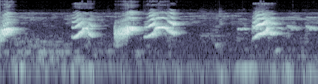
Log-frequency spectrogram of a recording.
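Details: A pair of Asian pied starlings, caged, calling in harsh, buzzy bursts with whistled overtones, five loud squawks spaced about half a second to a second apart, low rumble beneath.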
